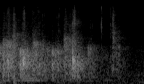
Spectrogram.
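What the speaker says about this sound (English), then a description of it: "let's give them a round of applause" Brief applause from an audience at a community meeting, scattered hand clapping that fades quickly over about a second.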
